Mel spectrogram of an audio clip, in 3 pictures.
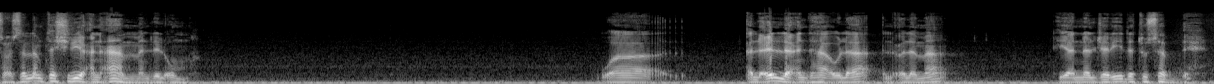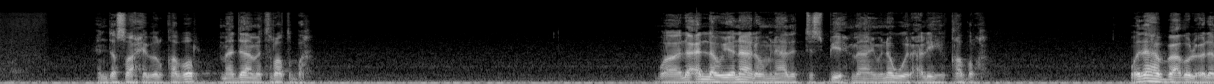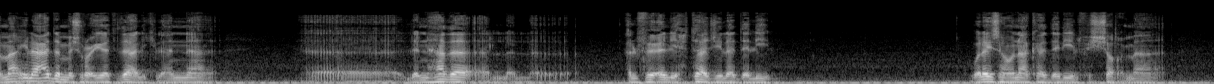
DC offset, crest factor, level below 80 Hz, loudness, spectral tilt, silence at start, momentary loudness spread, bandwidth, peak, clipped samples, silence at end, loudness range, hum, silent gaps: under 0.1%; 20 dB; -30 dBFS; -18 LUFS; -4.5 dB/octave; 0 s; 19 LU; 12.5 kHz; 0 dBFS; under 0.1%; 0 s; 10 LU; none; none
